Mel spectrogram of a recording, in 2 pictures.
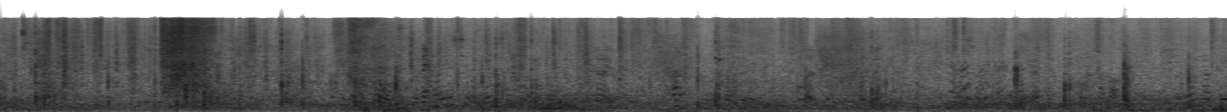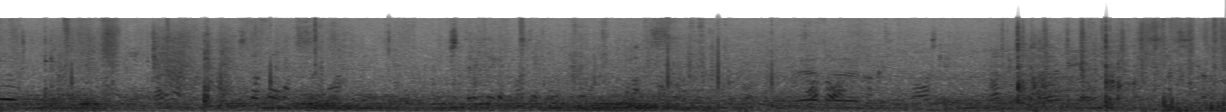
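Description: A tennis ball bounces on the court.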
